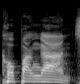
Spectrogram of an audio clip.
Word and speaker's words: Koh Phangan: Koh Phangan. So you do pronounce the G. It's like a soft G, Koh Phangan.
